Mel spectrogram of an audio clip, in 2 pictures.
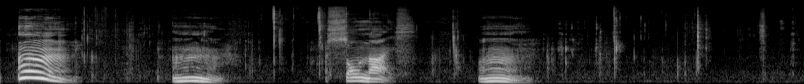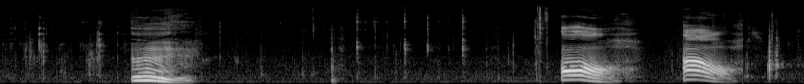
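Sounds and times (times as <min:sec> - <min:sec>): close chewing with wet clicks: 0:02.4 - 0:03.3, 0:04.1 - 0:04.8, 0:05.4 - 0:09.4, 0:10.2 - 0:13.6.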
